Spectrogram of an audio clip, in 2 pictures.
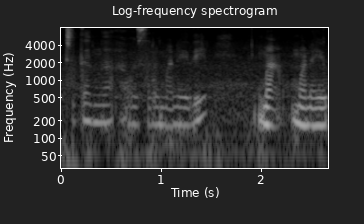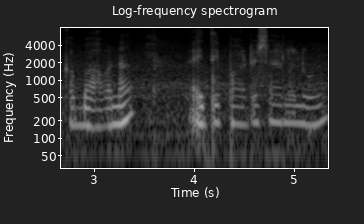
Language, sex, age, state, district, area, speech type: Telugu, female, 18-30, Andhra Pradesh, Kurnool, rural, spontaneous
